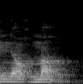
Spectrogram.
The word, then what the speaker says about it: Normand: Now, it's true that in French, now you say Normand with a little D at the end. In old French, you would spell it with a T at the end, but the sound is still the same.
